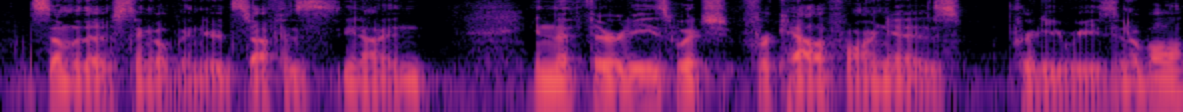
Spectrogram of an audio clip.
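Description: A man's very deep, low voice with vocal fry and an American accent, fairly quick with ordinary pitch variation, on a very clean recording with a silent background. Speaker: wine shop partner. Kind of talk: casual interview chat about wine. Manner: animated, enthusiastic.

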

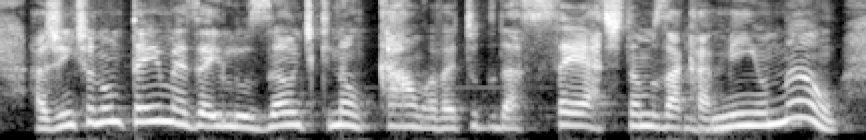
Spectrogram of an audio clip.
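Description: A woman's fairly high pitch at a very fast pace, with lively intonation. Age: 40s. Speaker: television creative director. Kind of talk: interview.

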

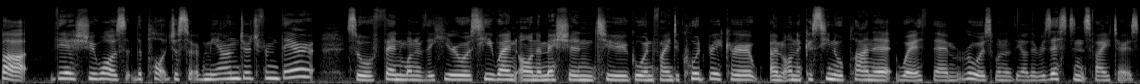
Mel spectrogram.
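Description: Fairly quick speech with a Scottish accent and ordinary pitch variation, on a very clean recording with a silent background. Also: woman, fairly high pitch for a woman. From Scotland. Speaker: magazine editor. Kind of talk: panel discussion.

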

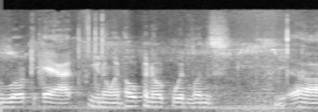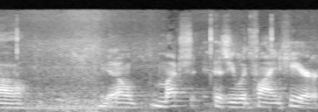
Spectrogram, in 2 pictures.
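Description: A man with an American accent talks at a fairly slow pace in a medium pitch. Noticeable background noise runs behind him. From Chicago area, Illinois. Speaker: park district naturalist and educator. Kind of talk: interview. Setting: outdoors at a nature facility. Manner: halting, repetitive.

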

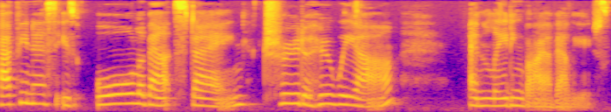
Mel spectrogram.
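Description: With an Australian accent, a woman speaks fairly slowly in a fairly high voice and fairly even intonation. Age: 40s. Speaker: clinical psychologist. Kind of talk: interview.

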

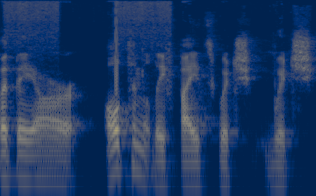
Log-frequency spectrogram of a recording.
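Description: A man with an American accent speaks at a moderate pace, his intonation lively. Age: 50s. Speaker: podcast host and media founder. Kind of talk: casual chat.

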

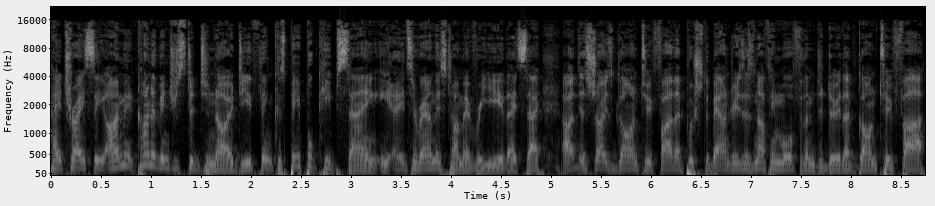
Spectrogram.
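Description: A man with an Australian accent talks at a very fast pace with hardly any pauses. His pitch is fairly high and his intonation lively. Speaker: podcast host. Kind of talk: casual chat. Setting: studio.

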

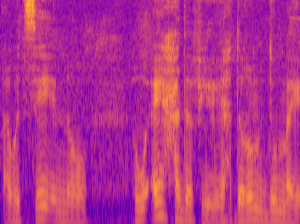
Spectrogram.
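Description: A man's medium-pitched voice at a moderate pace with ordinary pitch variation, over noticeable background noise. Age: 30s. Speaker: content creator and comedian. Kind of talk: casual interview. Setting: studio.

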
